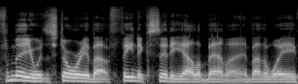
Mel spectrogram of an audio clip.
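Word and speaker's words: Phenix City: If you're not familiar with the story about Phoenix City, Alabama, and by the way, for those of you that aren't familiar, Phoenix is spelled Phenix.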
